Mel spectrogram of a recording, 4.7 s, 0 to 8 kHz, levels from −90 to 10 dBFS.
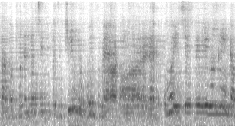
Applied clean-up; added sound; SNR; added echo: neural separator model SepFormer DNS4.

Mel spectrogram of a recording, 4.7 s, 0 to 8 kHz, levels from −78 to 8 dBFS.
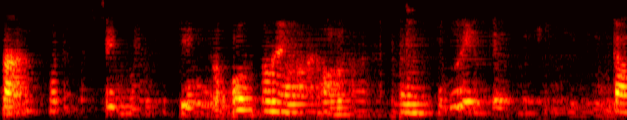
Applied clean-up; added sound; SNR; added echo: neural mask model DeepFilterNet 3.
